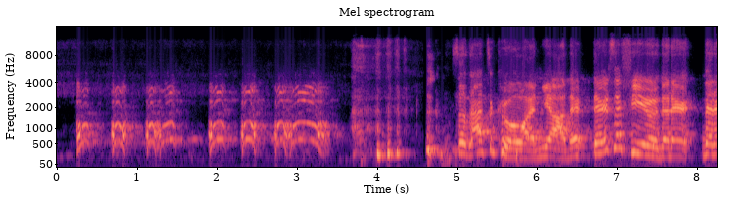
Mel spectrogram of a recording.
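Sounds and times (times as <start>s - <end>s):
barred owl hooting: 0.2s - 3.7s
speech: 4.0s - 4.3s, 5.0s - 8.2s.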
